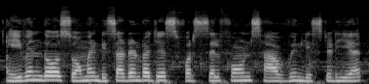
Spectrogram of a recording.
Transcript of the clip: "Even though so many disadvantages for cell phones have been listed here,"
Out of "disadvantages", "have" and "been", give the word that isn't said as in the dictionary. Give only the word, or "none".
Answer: disadvantages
